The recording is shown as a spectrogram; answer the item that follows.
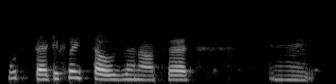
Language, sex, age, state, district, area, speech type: Tamil, female, 30-45, Tamil Nadu, Tirunelveli, urban, conversation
